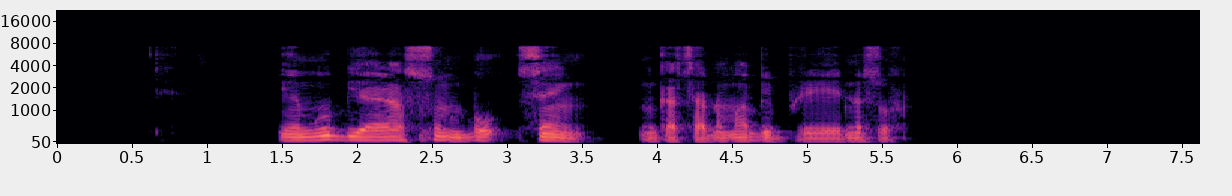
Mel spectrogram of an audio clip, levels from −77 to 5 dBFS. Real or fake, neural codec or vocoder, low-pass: fake; vocoder, 44.1 kHz, 128 mel bands every 256 samples, BigVGAN v2; 7.2 kHz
